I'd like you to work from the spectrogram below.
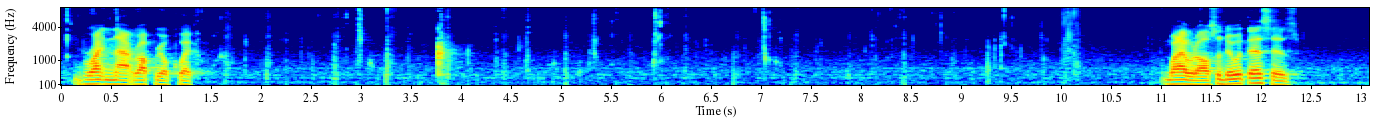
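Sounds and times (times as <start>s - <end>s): faint chewing: 1.2s - 10.6s
crust crunching: 1.6s - 10.3s.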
